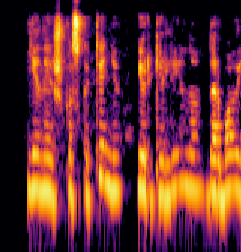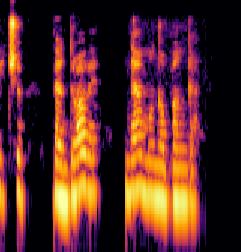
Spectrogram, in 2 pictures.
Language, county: Lithuanian, Tauragė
